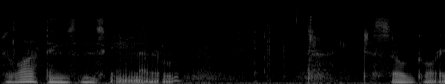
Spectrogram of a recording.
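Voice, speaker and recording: A soft-spoken man whispering at a fairly quick pace. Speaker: ASMR content creator. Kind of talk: ASMR gaming haul video. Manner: soft-spoken, whispery.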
